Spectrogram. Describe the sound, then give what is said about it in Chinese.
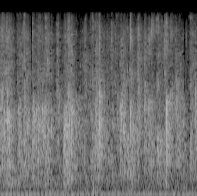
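Audience applause at the close of a cultural salon talk on animal ethics: a steady, dense patter of many hands clapping at an even level for the whole moment. “我们再次给掌声给钱老师，好，非常感谢。”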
